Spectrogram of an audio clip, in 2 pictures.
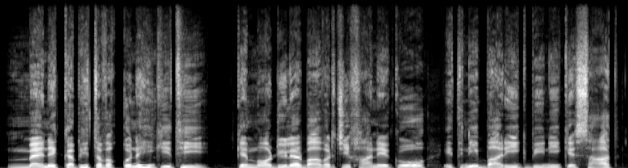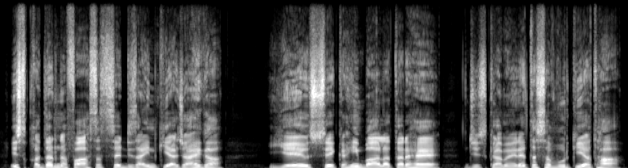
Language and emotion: Urdu, surprised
